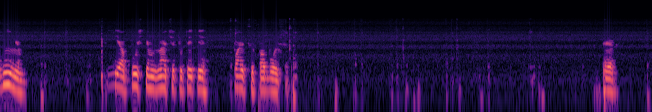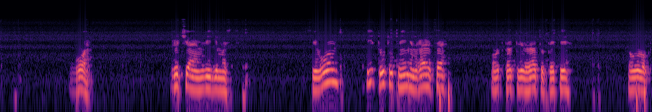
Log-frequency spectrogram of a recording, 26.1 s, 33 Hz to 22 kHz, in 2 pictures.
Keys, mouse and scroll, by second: 1.1 middle drag, 1.9 scroll up 1, 2.1 middle drag, 5.5-5.8 shift+middle drag, 5.9-6.3 middle drag, 7.0 shift+click, 7.8-8.2 shift+drag, 9.0 shift+click, 9.8-10.6 middle drag, 12.1 r, 13.1 click, 13.4-14.8 middle drag, 18.1-19.8 middle drag, 19.8 scroll down 1, 20.8 click, 21.9 r, 24.1 click, 25.8 r.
